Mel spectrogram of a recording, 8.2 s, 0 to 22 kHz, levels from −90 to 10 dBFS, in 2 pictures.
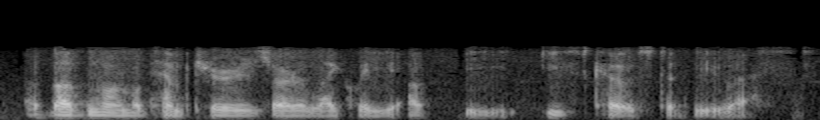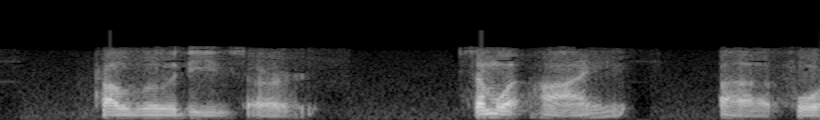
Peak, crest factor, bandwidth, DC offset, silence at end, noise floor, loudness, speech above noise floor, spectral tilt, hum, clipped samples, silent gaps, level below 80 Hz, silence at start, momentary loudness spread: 0 dBFS; 22 dB; 4.6 kHz; under 0.1%; 0 s; -59 dBFS; -21 LUFS; 38 dB; -9.5 dB/octave; none; under 0.1%; none; -60 dBFS; 0.15 s; 16 LU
